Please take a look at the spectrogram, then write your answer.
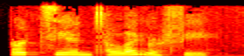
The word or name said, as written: Hertzian telegraphy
